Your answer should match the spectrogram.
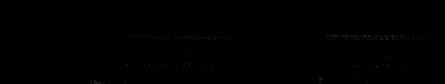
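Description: Faint breathing: two long out-breaths through the nose, each about a second and a half, with a short pause between them. This is the two-stroke exhale of a paced sniff-breathing exercise.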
